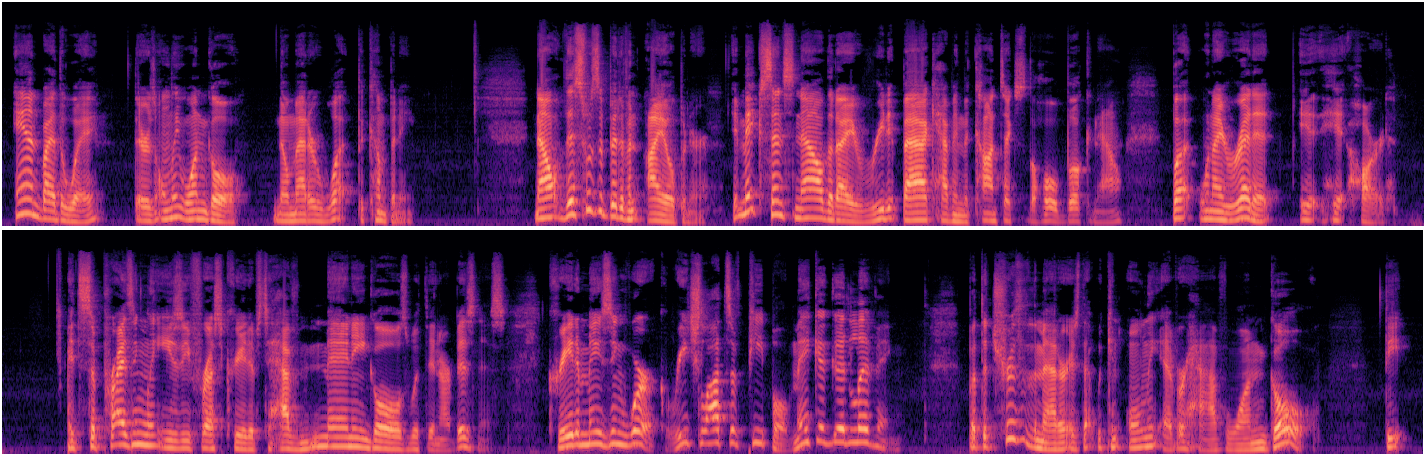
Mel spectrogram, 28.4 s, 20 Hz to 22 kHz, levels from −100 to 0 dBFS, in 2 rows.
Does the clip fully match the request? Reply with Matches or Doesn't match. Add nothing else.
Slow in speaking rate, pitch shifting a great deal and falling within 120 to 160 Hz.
Doesn't match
